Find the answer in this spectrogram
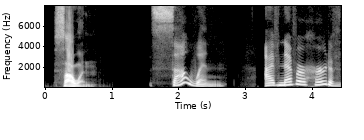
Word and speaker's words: Samhain: Halloween's origins go back thousands of years to an ancient Celtic festival called Samhain, pronounced sawin.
